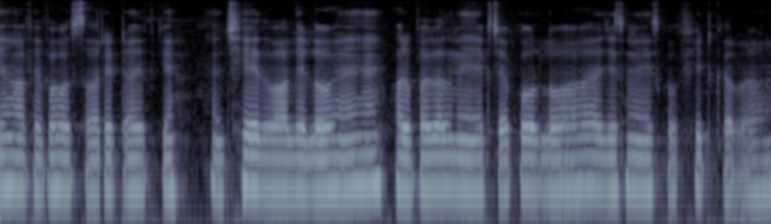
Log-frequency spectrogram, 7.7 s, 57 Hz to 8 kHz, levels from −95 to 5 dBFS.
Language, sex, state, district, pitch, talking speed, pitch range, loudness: Hindi, male, Bihar, Gopalganj, 125 Hz, 180 wpm, 120-125 Hz, -38 LUFS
